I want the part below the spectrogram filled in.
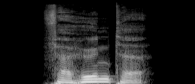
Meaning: inflection of verhöhnen: 1. first/third-person singular preterite 2. first/third-person singular subjunctive II
- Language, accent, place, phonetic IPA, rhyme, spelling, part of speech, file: German, Germany, Berlin, [fɛɐ̯ˈhøːntə], -øːntə, verhöhnte, adjective / verb, De-verhöhnte.ogg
